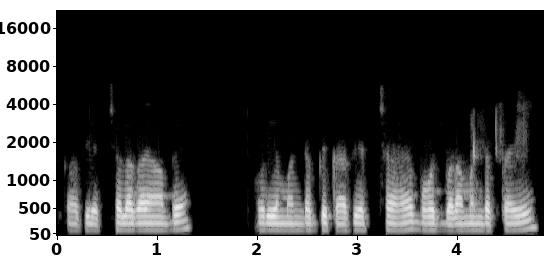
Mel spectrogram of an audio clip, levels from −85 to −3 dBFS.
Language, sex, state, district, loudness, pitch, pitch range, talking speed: Hindi, male, Uttar Pradesh, Jyotiba Phule Nagar, -17 LUFS, 120 Hz, 115-120 Hz, 210 wpm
